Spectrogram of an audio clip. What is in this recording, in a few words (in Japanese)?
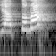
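"shonen yattana", Japanese boy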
